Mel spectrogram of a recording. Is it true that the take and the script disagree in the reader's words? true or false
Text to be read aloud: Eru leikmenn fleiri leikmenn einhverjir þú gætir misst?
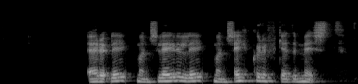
false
